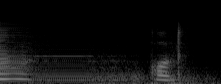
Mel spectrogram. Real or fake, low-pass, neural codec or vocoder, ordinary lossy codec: fake; none; codec, 16 kHz, about 1 kbps, DyCAST, with the encoder's durations; none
